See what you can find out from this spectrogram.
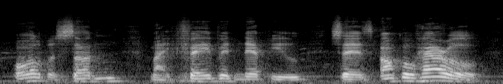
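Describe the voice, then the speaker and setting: A man with an American accent, very wide pitch swings and audible room echo. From New York City. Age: 70s. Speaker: storytelling workshop participant. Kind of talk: personal storytelling performance. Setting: outdoor park stage with audience.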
